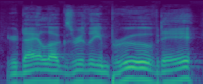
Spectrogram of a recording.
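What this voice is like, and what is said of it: Put-on Canadian accent, weak. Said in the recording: “Canadian? ... You went Canadian. ... That's not even an accent. That's just adding an extra syllable at the end.”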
